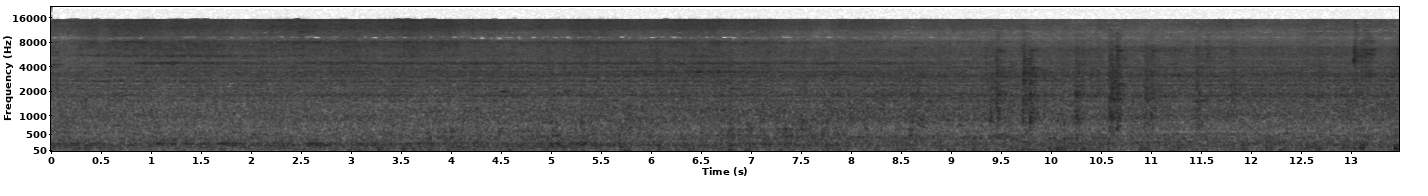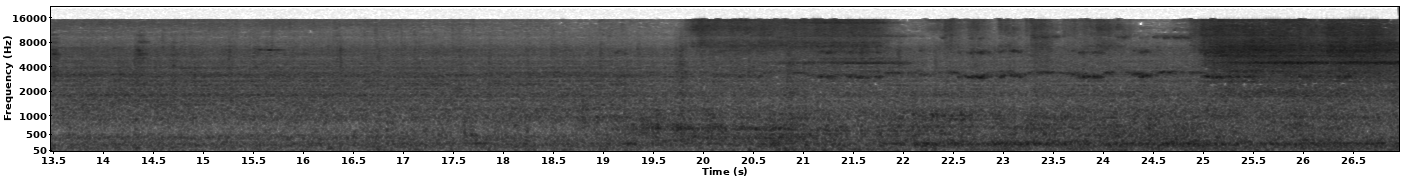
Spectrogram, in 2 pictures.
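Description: Two passenger trains running side by side, heard from an open coach door: steady rumble and rattle of wheels on rail. Near the end the noise grows louder as both enter a tunnel, and a wavering high wheel squeal rises over it.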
